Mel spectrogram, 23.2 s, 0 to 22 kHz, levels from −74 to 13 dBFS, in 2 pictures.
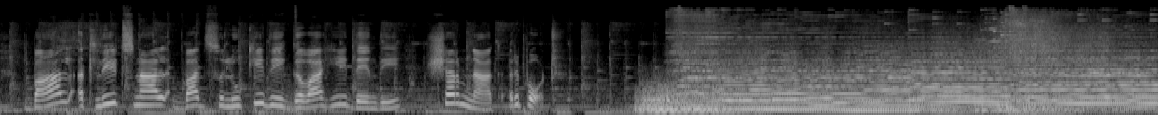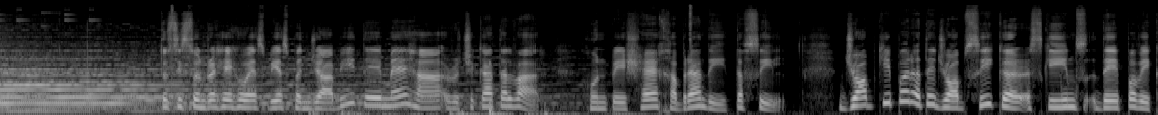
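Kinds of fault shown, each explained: Loud pop: a single sharp pop lands at about 12.45 s, lasting around 20 ms and peaking roughly 5 dB above the surrounding sound, which continues underneath. It is likely a brief voltage pulse from a switch, plug or static entering the signal chain. On a waveform it shows as one narrow spike standing clear of the envelope. On a spectrogram it appears as a thin vertical stripe spanning the whole frequency range.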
